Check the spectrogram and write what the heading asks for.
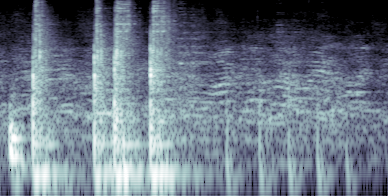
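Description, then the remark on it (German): Four sharp, fairly loud knocks in an uneven rhythm on a door, followed by quieter murmuring voices in the background. “Als ihr zur Tür hinausschreiten wollt, ertönt ein Klopfgeräusch.”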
